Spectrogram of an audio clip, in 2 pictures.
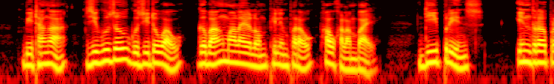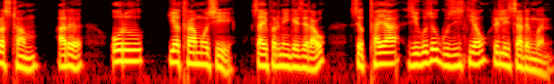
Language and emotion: Bodo, neutral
